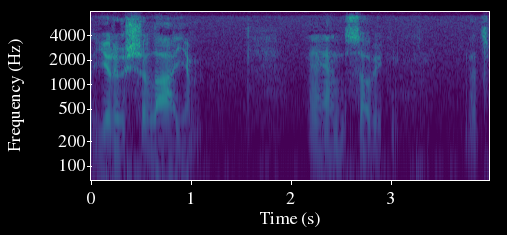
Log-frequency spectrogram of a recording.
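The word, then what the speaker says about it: ירושלים: There's a few cases we do see a yud here, but it's pronounced still Yerushalayim.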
